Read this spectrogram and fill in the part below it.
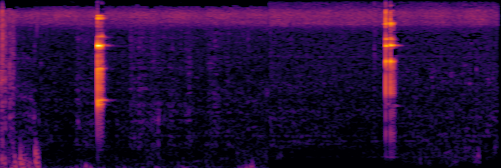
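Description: Glass bottles clink together.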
